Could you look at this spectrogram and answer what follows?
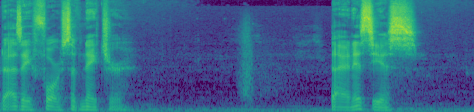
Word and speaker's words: Dionysus: DIONYSUS, or DIONYSUS, I'm adding an extra syllable.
